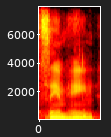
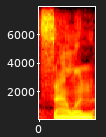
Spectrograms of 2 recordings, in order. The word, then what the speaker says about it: Samhain: snotty or smoothie but it's salad it's not Samhain so a lot about it's a lot about salan a lot about the Druids a lot about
